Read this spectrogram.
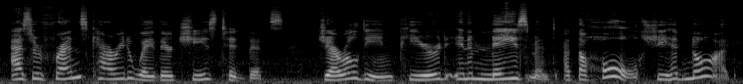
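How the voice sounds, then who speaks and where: Outdoors, a female teacher with a slightly high voice reads a children's story aloud, delivering it expressively and putting dramatic stress on key words.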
